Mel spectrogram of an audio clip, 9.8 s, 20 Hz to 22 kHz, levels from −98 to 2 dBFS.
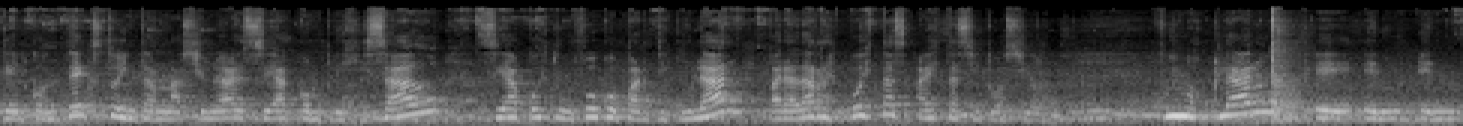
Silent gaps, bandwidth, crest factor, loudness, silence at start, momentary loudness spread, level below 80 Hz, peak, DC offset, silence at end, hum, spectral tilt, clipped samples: none; 17 kHz; 18 dB; -31 LUFS; 0 s; 13 LU; -66 dBFS; -14 dBFS; under 0.1%; 0 s; none; -5.5 dB/octave; under 0.1%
